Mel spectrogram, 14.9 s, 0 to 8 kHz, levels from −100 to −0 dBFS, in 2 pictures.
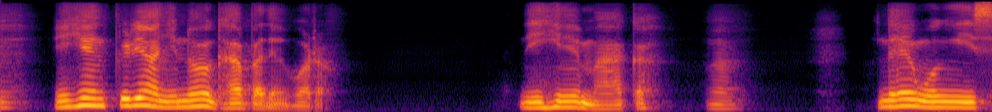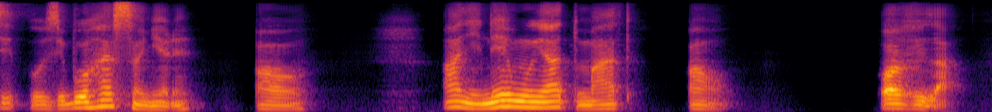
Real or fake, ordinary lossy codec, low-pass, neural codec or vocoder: fake; none; 7.2 kHz; codec, 16 kHz, about 1 kbps, DyCAST, with the encoder's durations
